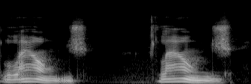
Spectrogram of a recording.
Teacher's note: it makes the regular n n plus the J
